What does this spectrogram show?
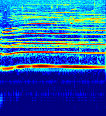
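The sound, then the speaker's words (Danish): A single long wolf howl holds a steady, mournful pitch that rises slightly at the start, clear with no other sounds around it. “Så rejste ulven sig og førte hele sin flok sydpå.”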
